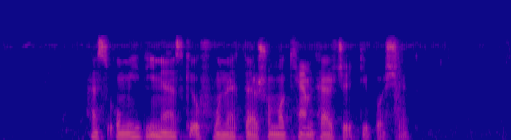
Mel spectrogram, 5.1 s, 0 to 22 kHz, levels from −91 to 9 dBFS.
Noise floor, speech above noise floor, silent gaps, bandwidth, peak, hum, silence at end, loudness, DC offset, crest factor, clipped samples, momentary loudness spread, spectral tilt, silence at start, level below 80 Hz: -83 dBFS; 36 dB; none; 7.6 kHz; -26 dBFS; none; 1.05 s; -47 LUFS; under 0.1%; 22 dB; under 0.1%; 6 LU; -3.5 dB/octave; 0.85 s; -78 dBFS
